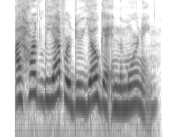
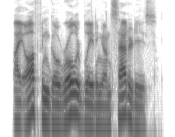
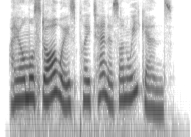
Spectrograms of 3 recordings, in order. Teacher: stress part a listen to the syllables stressed in each sentence notice that the adverbs of frequency are stressed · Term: sentence stress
